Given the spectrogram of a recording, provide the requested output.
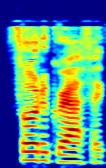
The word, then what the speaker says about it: photographic: For example, photograph noun is stressed on the first syllable. Photographic adjective is stressed on the third.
